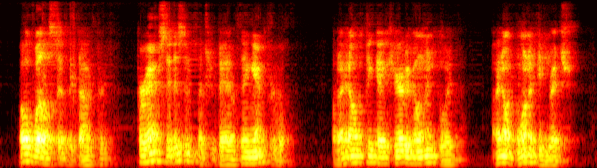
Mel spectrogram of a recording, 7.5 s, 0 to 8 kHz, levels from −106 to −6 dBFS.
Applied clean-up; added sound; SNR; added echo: neural mask model DeepFilterNet 3.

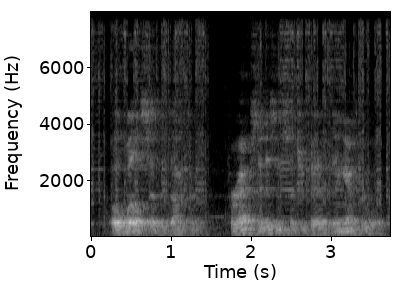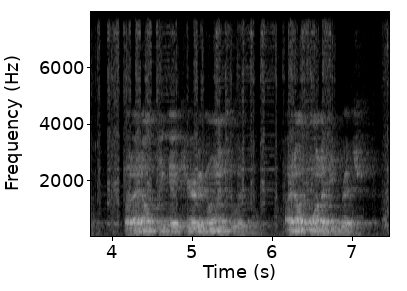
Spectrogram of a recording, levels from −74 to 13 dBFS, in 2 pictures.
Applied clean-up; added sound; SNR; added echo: none; Printer; 18 dB; reverberation time 0.9 s.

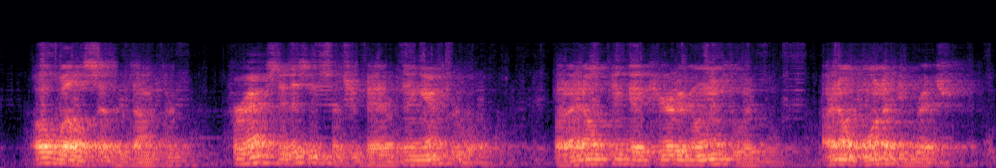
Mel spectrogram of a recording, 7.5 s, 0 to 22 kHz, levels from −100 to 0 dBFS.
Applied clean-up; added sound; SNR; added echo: neural separator model SepFormer DNS4.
